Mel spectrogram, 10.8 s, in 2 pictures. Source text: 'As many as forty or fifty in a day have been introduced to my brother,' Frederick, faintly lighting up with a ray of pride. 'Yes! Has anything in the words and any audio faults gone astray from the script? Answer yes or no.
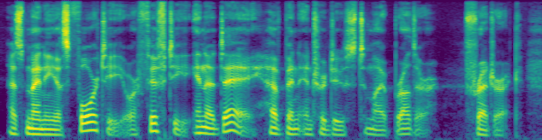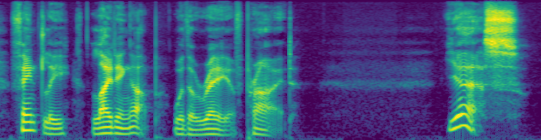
no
